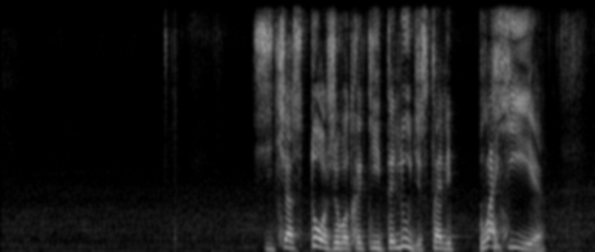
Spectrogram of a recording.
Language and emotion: Russian, angry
